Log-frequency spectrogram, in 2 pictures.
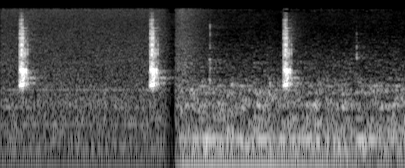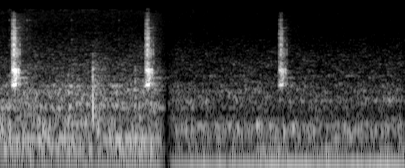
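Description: A wristwatch ticking once a second, six sharp even ticks, over a faint low hum.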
